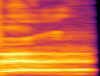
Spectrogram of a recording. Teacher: Kita akan keluarkan angin berserta dengan suara pada huruf tha. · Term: hamas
